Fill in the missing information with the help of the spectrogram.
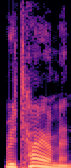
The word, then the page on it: retirement: American English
